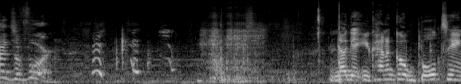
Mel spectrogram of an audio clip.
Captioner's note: laughs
